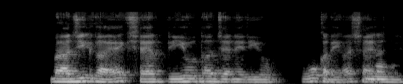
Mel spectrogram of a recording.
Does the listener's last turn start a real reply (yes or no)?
no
